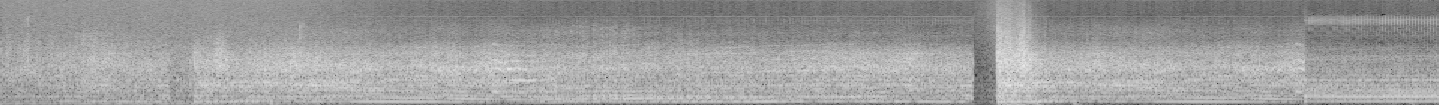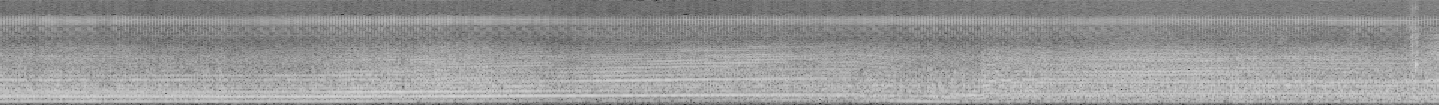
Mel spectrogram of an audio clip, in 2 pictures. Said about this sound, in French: Vite, Gilbert va à sa voiture qui est garée dans la cour. Du parc dans sa voiture en vitesse. La voiture s'apprête à sortir de la cour. Gilbert met tout de suite la voiture en marche.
